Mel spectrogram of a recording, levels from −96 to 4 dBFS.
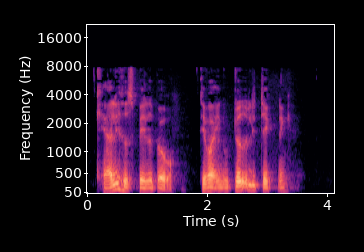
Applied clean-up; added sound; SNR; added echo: none; none; none; none.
